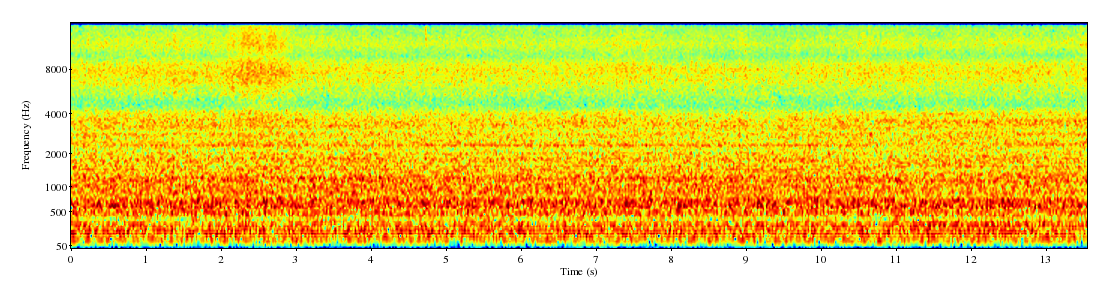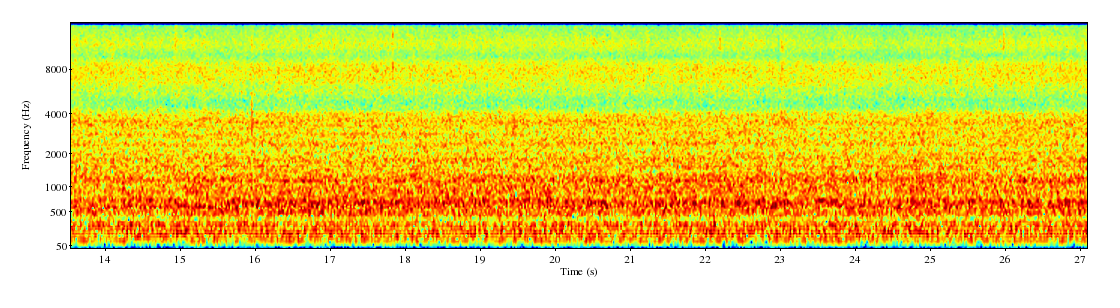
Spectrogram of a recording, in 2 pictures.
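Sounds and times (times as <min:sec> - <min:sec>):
steady background hiss: 0:00.0 - 0:27.0.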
